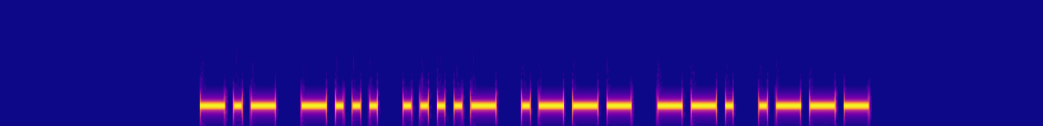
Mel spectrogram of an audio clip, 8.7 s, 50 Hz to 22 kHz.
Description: Morse code, heard as a keyed tone, about 17 wpm, 700 Hz. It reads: KB4JGJ
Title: USA Call Signs - 6 Characters - Repeated 3x - 17wpm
